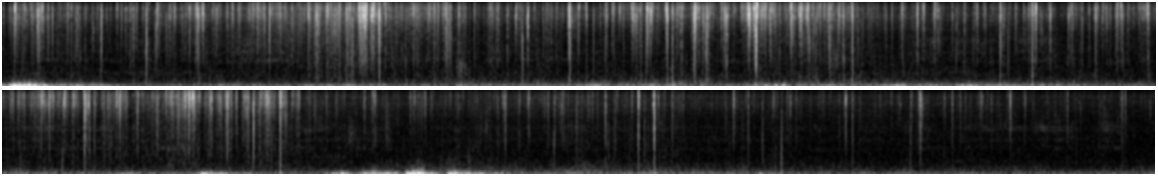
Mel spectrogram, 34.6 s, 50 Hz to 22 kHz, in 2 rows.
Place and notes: Houliao, Fangyuan Township - The sound of fire
Old people are burning dry leaves and branches, Zoom H6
